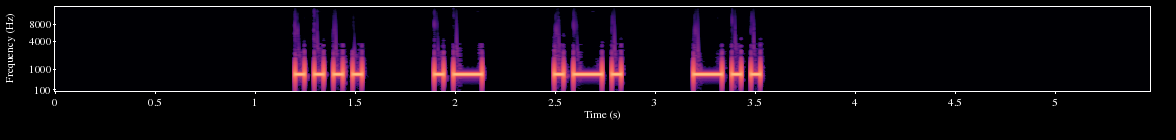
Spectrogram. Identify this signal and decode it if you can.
Morse code, heard as a keyed tone, about 25 wpm, 700 Hz. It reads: H A R D
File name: course / 25:10wpm / 094 Lesson 16f - Letter c - Words 25wpm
